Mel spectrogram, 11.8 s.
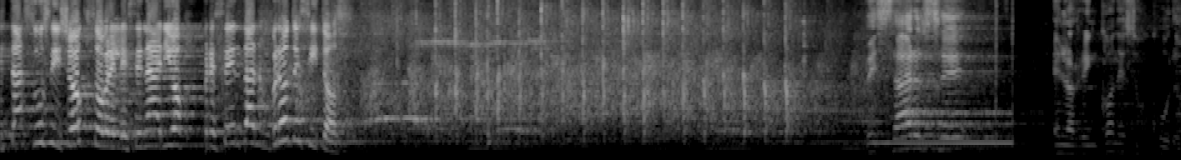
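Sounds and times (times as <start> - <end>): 
speech: 0.2 - 3.8, 8.7 - 9.8, 10.6 - 11.7
audience applause: 3.5 - 9.5.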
